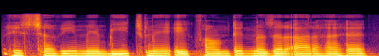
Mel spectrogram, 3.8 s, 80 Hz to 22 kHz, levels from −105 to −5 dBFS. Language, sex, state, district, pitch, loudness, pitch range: Hindi, male, Assam, Kamrup Metropolitan, 140 Hz, -12 LUFS, 135-145 Hz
